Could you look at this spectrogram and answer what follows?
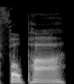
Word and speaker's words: faux pas: Luckily, part of their example of faux was a faux pas, pronounced faux pas, a term which I'd heard many times and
